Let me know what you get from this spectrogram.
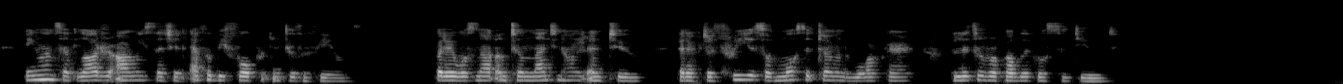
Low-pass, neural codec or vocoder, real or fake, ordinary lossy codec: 7.2 kHz; codec, 44.1 kHz, 7.8 kbps, DAC; fake; Opus, 64 kbps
